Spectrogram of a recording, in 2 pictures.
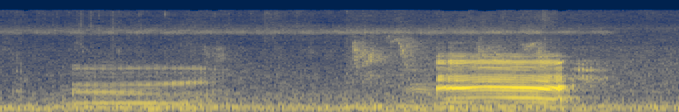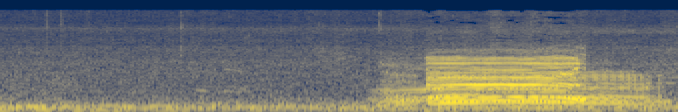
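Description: A cow lows three times, each a drawn-out, harmonic-rich moo lasting under a second, the last two louder and fuller, over a low steady background hum.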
